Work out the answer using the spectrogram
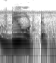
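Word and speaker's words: but: 4 carbon atom है तो उसके यूज़ करेंगे ब्यूट, ठीक है। इसे बट लिखा हुआ है यहाँ पे, बट इसे हम ब्यूट प्रोनाउंस करते हैं, ठीक है, क्योंकि ब्यूटेन वगैरह आप आगे पढ़ेंगे तो इसे ब्यूट प्रोनाउंस करते हैं।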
